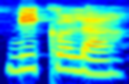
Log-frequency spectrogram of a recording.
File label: "Nicolas", French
